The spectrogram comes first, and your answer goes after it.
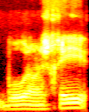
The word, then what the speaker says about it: boulangerie: Effectivement, on n'entend pas ce E, n'est-ce pas? Boulangerie, c'est ça, parfait, bravo.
